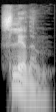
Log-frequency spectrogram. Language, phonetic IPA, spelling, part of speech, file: Russian, [ˈs⁽ʲ⁾lʲedəm], следом, noun / adverb, Ru-следом.ogg
- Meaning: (noun) instrumental singular of след (sled); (adverb) after, (right) behind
